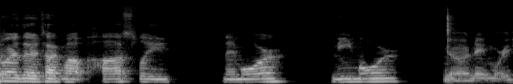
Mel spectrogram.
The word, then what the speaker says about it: Namor: Is that the one where they're talking about possibly Namor?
